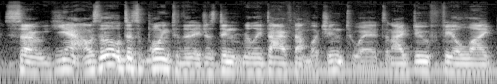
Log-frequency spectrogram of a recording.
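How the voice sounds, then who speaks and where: A man's voice: on the low side, brisk, a bit bright, a little hiss or hum. A young adult man hosting a film discussion podcast, talking through plots and opinions. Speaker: podcast host. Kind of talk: film discussion, partly read-out plot summary.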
